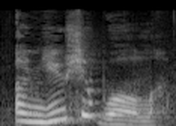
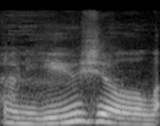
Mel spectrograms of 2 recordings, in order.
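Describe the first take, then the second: First: Every syllable of the word is said fully. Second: One syllable of the word is dropped, sounding smoother. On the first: "Unusual, I go" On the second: "I'm going to try and use that"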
